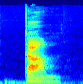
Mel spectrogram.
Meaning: there
- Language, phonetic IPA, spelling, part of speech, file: Belarusian, [tam], там, adverb, Be-там.ogg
